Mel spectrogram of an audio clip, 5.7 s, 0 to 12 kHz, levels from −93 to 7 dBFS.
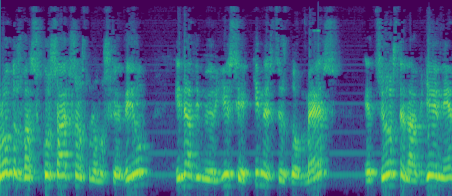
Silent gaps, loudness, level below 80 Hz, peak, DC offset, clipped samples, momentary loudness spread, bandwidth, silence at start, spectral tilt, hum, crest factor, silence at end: none; -13 LUFS; -60 dBFS; 0 dBFS; under 0.1%; under 0.1%; 6 LU; 10.5 kHz; 0 s; -3 dB/octave; none; 12 dB; 0 s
